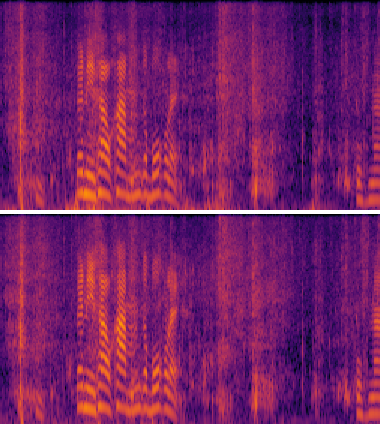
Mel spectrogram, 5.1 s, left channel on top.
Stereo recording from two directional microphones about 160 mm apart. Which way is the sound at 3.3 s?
60° left (ahead or behind).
